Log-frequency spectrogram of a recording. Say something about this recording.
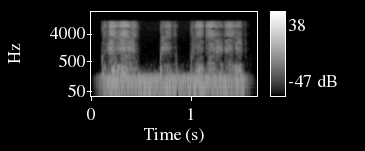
Writing on paper with a sharp pencil, cut up into "one-shots".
